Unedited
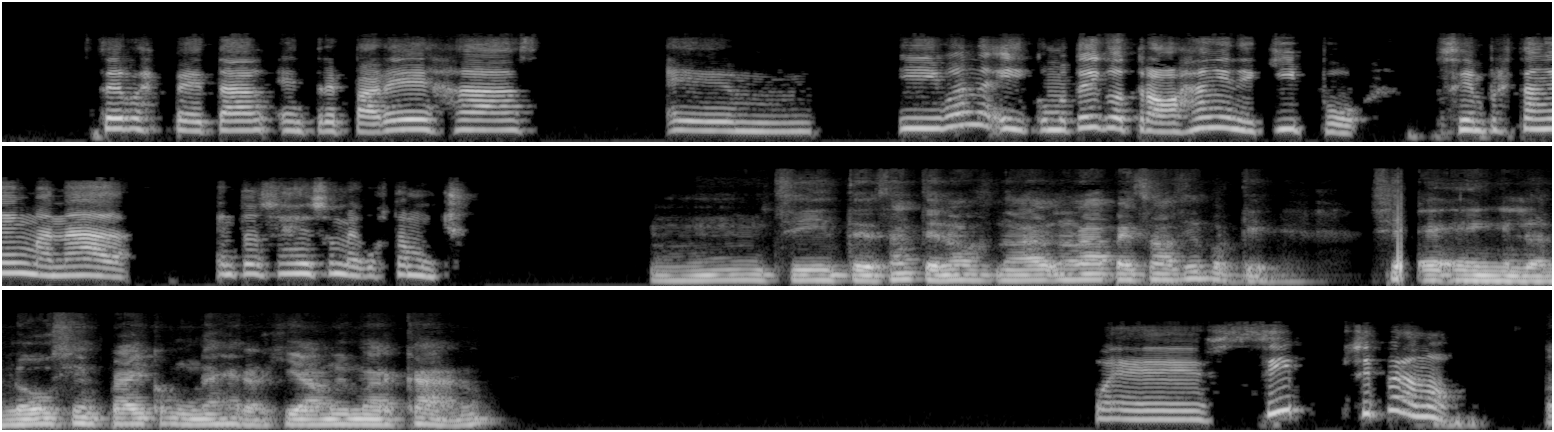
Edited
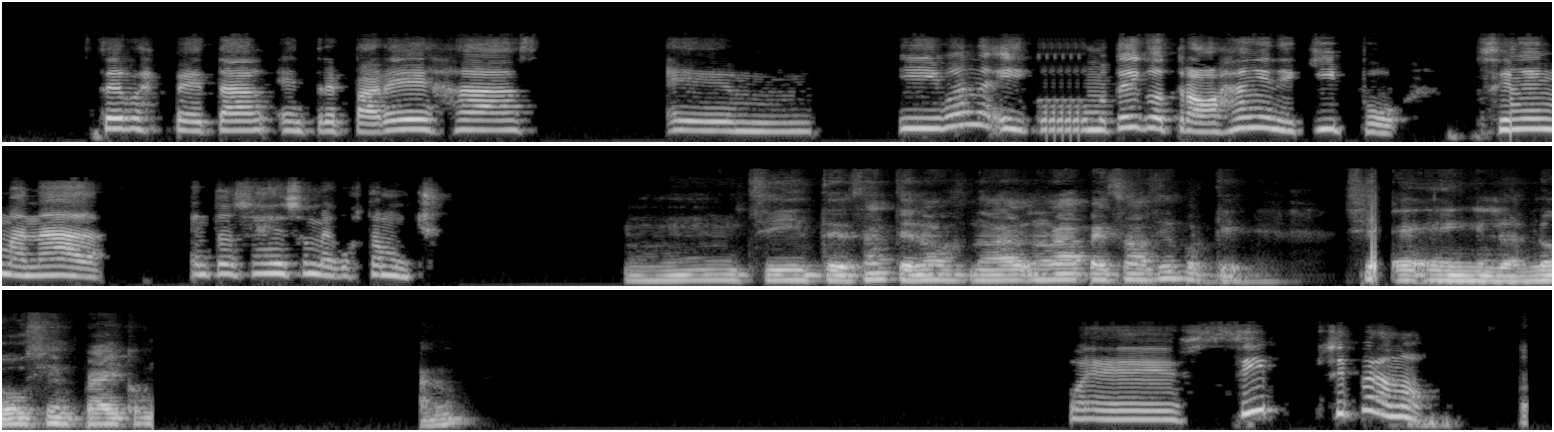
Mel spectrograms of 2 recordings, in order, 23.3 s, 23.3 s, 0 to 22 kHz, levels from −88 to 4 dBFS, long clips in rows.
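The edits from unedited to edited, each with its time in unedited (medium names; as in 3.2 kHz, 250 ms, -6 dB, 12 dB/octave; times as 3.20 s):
5.18 s: stutter 0.04 s, 6 plays
7.34–7.67 s: delete
16.38–17.72 s: room tone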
